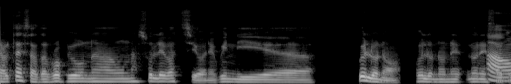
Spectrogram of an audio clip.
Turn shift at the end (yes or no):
yes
